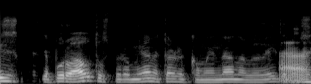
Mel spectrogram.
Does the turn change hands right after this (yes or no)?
yes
